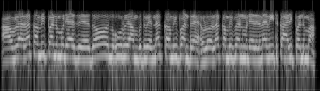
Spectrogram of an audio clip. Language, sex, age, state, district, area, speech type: Tamil, female, 18-30, Tamil Nadu, Tirupattur, rural, conversation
